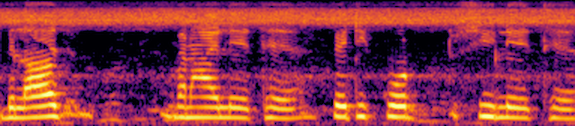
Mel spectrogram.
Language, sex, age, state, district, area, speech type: Hindi, female, 60+, Uttar Pradesh, Pratapgarh, rural, spontaneous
